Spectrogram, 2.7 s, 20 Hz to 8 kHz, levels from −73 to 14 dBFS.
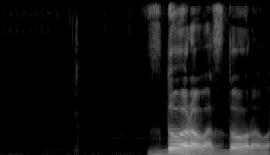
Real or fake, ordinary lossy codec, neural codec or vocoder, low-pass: real; none; none; none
